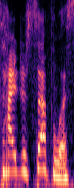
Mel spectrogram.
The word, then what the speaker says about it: hydrocephalus: Her son has hydrocephalus.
